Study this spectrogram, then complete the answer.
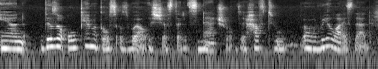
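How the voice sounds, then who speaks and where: A woman speaks in a Russian accent at a moderate pace. Audible room echo surrounds her voice. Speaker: wellness coach. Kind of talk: beginner's class presentation. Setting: live stream. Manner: halting, many fillers.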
